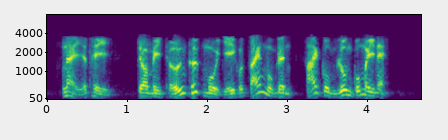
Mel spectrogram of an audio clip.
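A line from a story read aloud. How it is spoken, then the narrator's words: Furious shout. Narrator (Vietnamese): Y cả giận quát lên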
